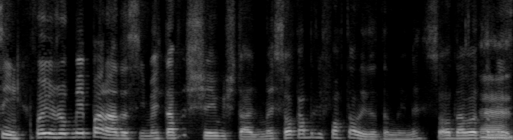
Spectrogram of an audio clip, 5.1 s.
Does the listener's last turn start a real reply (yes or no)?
no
